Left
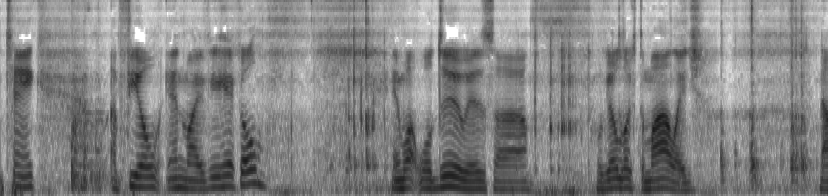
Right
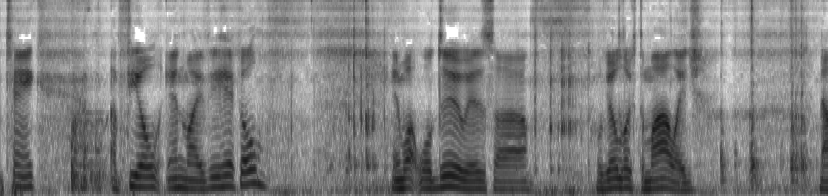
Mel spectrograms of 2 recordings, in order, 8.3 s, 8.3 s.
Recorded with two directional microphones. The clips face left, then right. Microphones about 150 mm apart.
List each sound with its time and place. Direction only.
0.0 s speech: 45° right (ahead or behind)
0.8 s speech: 20° right (ahead or behind)
3.4 s a sound: 5° right (ahead or behind)
4.4 s speech: 65° right (ahead or behind)
5.0 s speech: 50° right (ahead or behind)
6.0 s a sound: 10° right (ahead or behind)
